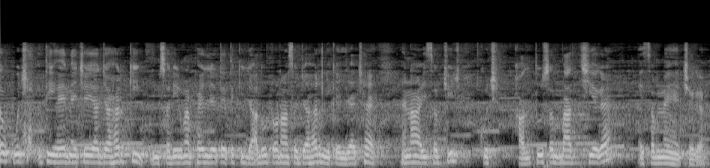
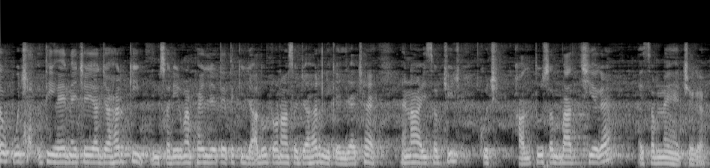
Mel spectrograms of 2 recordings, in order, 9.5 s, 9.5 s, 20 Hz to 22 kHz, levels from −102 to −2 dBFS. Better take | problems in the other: second | background sound (Wind instrument, woodwind instrument); 17 dB below the speech

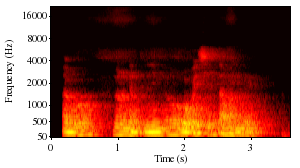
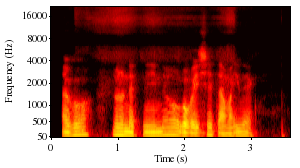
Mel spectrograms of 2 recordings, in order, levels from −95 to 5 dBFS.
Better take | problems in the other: second | room echo; dies away in 1 s

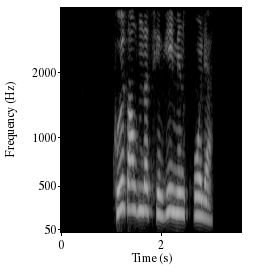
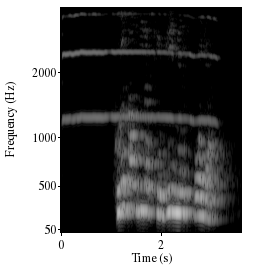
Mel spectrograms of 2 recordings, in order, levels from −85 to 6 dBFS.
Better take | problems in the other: first | background sound (Wind instrument, woodwind instrument); 20 dB below the speech // room echo; dies away in 0.9 s

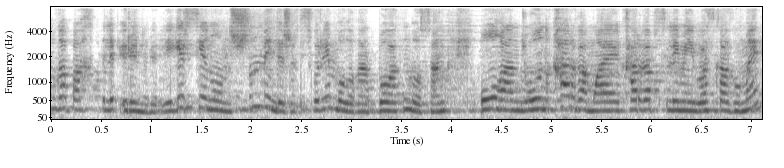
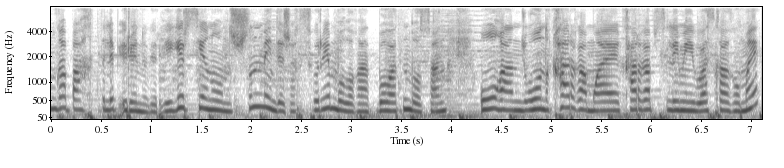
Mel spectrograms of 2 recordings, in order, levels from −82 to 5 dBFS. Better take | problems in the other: second | noise reduction (neural separator model SepFormer DNS4)

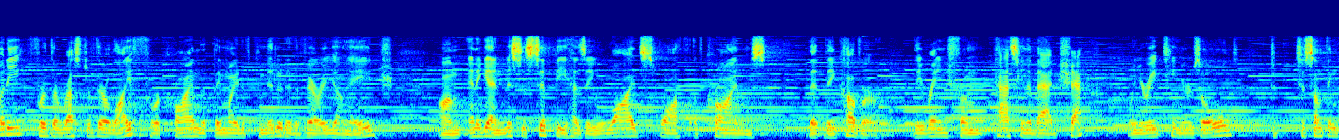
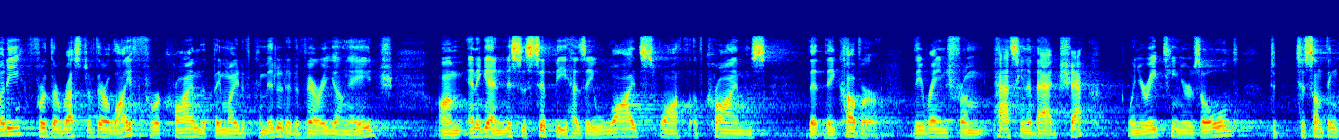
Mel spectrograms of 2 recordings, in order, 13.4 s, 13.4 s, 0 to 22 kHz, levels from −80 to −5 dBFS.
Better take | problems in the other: second | background sound (Harp); 9 dB below the speech

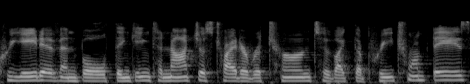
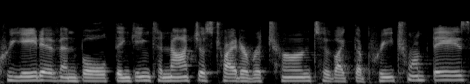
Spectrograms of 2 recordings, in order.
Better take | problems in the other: first | noise reduction (neural mask model Resemble Enhance denoiser)

